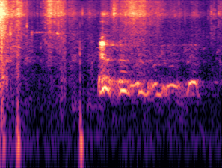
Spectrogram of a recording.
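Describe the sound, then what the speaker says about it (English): Dogs bark on a mountain road in the Philippines during rainy season, a few sharp barks early on followed by a longer whining, yelping call, moderately distant outdoors. "See, hear the dogs barking."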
